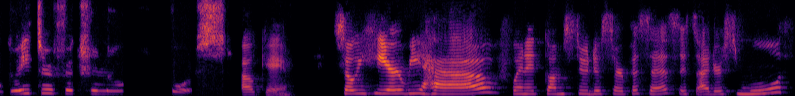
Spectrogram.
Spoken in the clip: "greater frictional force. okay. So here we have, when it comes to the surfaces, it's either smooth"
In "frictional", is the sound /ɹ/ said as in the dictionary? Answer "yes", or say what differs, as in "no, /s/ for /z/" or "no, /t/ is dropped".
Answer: no, /ɹ/ is dropped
